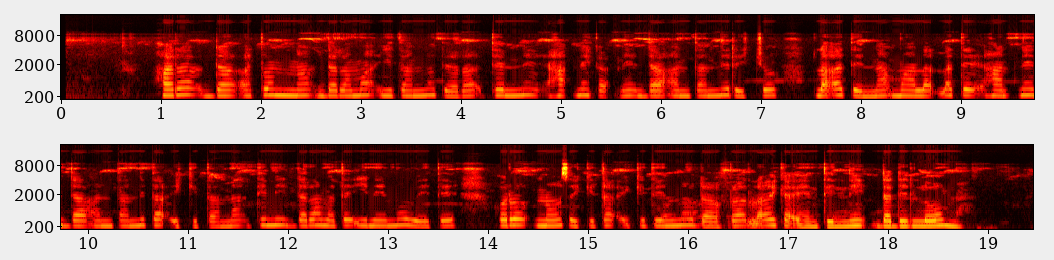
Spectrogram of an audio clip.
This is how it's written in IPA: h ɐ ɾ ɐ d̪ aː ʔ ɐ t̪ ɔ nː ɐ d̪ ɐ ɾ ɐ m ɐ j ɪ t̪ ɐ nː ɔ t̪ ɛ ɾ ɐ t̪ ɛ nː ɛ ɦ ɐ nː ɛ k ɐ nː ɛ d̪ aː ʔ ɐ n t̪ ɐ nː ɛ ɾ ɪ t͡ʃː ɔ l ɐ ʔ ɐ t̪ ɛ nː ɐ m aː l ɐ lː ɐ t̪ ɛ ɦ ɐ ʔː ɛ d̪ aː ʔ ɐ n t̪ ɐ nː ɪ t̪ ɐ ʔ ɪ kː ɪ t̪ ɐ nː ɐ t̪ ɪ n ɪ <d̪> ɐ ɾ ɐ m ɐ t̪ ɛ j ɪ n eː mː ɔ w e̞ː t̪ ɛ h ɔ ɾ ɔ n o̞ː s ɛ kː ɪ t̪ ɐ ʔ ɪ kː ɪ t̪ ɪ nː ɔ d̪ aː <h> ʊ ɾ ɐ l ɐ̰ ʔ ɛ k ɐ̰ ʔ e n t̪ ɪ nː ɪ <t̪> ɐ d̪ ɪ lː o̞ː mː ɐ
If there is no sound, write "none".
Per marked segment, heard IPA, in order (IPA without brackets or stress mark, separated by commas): d̪, f, d̪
